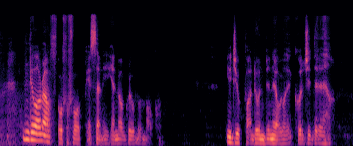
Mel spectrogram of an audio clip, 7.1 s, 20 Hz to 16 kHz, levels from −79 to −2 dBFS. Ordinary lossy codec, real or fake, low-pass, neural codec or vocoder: none; fake; 10.8 kHz; codec, 16 kHz in and 24 kHz out, 0.6 kbps, FocalCodec, streaming, 2048 codes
